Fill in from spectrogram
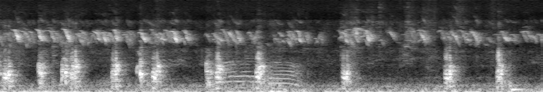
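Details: Freshly hatched chicken chicks give high, thin peeps amid clicks, with one lower, fuller drawn-out call near the middle and a noticeable low rumble underneath.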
